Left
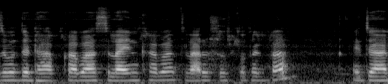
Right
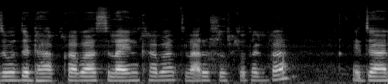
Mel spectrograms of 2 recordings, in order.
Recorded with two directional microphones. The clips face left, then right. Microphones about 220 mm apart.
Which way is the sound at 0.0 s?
25° right (ahead or behind).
